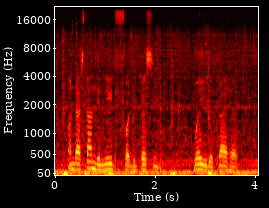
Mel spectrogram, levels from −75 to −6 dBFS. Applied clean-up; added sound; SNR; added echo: none; Bicycle; 1 dB; none.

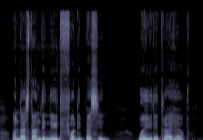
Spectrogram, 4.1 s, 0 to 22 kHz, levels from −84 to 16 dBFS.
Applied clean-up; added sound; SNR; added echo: none; none; none; none.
